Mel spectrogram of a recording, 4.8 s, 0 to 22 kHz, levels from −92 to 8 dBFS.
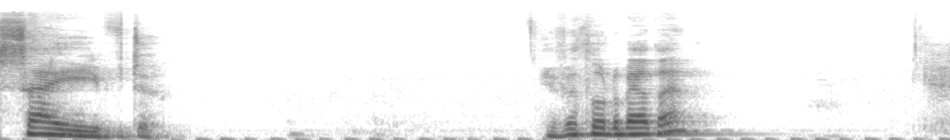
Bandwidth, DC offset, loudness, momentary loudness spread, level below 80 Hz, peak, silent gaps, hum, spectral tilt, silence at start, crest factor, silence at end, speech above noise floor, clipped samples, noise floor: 15 kHz; under 0.1%; -30 LUFS; 17 LU; -62 dBFS; -14 dBFS; none; none; -5.5 dB/octave; 0 s; 20 dB; 0 s; 31 dB; under 0.1%; -61 dBFS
